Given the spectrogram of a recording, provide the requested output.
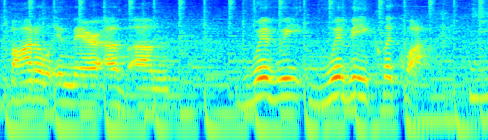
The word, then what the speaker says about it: Veuve Clicquot: - Whoa, and there's a massive bottle in there of Vee-vee, Vee-vee Click-Kwa. - Yes, sometimes people pronounce it Veuve Clicquot, but, you know, we make it our own.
